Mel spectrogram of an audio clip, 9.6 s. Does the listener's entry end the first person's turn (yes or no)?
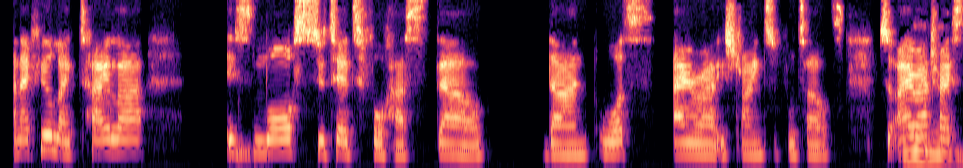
no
